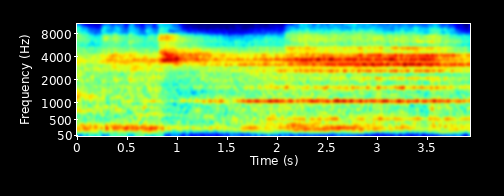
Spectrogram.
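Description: A crowd of men and women sings together.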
